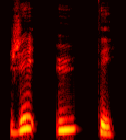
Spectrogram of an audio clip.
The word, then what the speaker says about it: gut: Oui, gut, qui s'écrit G-U-T. Le U allemand se prononce toujours OU.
